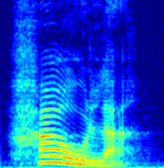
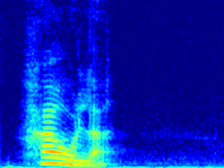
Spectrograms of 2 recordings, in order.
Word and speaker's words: jaula: The letter J is pronounced like an H in English. So jaula, the word for cage is jaula, jaula.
